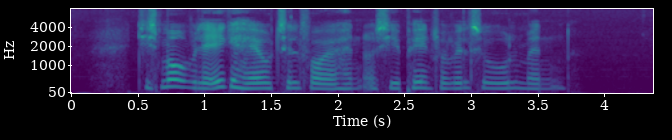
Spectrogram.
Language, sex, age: Danish, female, 30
